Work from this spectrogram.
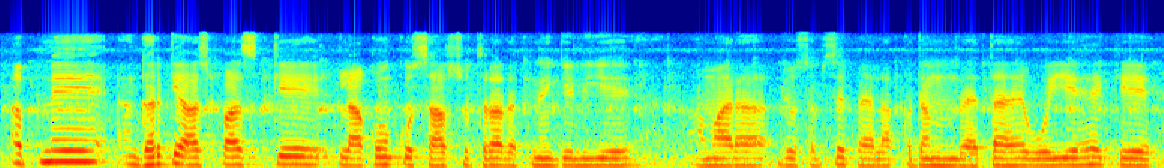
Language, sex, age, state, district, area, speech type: Urdu, male, 30-45, Uttar Pradesh, Aligarh, urban, spontaneous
